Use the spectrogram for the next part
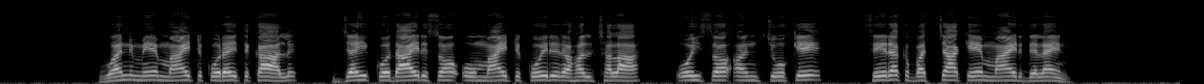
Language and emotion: Maithili, neutral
